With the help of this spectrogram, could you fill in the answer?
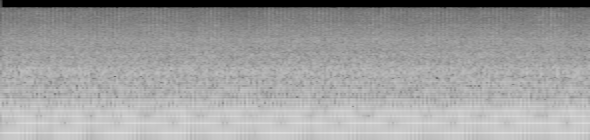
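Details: MTD Yard Machines front-wheel-drive mower with newer Briggs & Stratton single-cylinder engine, after no-start repair, blade sharpened and balanced: steady even drone at constant speed, no misses or knocks.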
